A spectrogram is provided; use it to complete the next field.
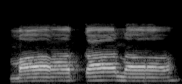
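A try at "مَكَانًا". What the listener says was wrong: কাতে টান হবে, মাকানা।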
